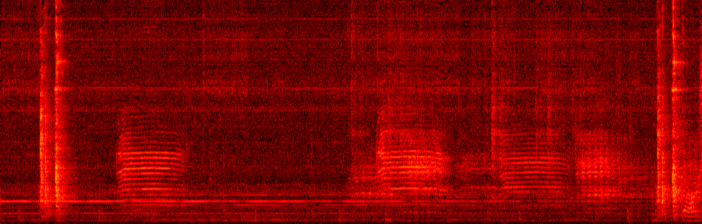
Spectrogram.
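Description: Sheep in the Minecraft video game bleat in three separate calls, each a wavering, buzzy cry standing out over steady game background music, with a few short sharp clicks at the start and end.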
